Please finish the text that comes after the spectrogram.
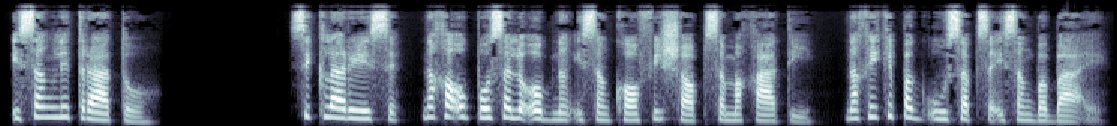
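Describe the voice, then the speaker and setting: A woman storyteller narrates a scripted romance in a dramatic style. Her voice sits at a medium pitch. The sound is dry, with no noticeable room. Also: moderate pace, darkish tone, no echo.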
